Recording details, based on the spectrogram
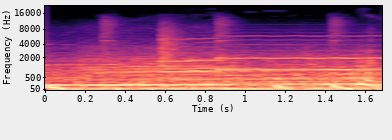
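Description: A Toyota GR Yaris is driven hard up the Tajo hillclimb, its engine revving loudly and continuously with rising and falling pitch, with bursts of tire noise through the corners.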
